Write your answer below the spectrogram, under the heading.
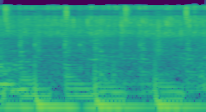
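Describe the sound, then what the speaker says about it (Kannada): Rolls and cutlets frying in hot oil give a steady, close sizzle and hiss, broken by soft thumps about every half second. "ಅಕ್ಕ ರೋಲ್ ಫ್ರೈ ಮಾಡ್ತಾ ಇದ್ದಾಳೆ ಮತ್ತು ಕಟ್ಲೆಟನ್ನು ಫ್ರೈ ಮಾಡ್ತಾ ಇದ್ದಾಳೆ"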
